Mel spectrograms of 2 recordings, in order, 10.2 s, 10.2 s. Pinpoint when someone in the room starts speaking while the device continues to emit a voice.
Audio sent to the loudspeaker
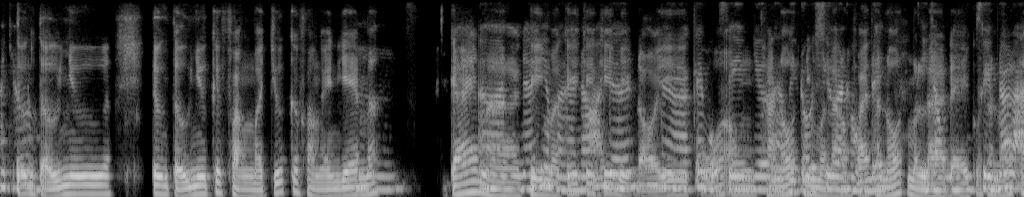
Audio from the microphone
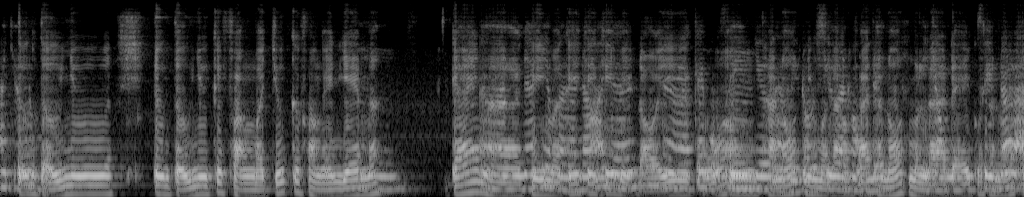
7.2 s

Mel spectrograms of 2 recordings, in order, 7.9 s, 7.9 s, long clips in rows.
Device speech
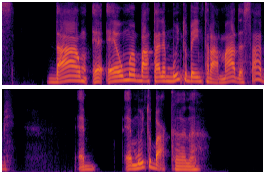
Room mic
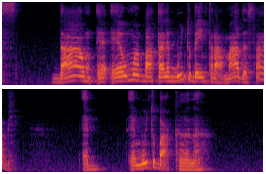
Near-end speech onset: none

